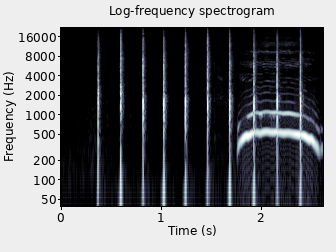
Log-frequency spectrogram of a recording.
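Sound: applause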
